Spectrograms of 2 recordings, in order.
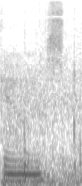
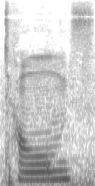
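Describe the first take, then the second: First: The vowel sounds like the one in 'room'. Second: The vowel sounds like the one in 'home'. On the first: "I just say like tombs" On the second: "are they pronounced like tomes?"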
